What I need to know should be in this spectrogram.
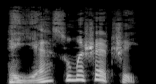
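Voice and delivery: usual speaking voice

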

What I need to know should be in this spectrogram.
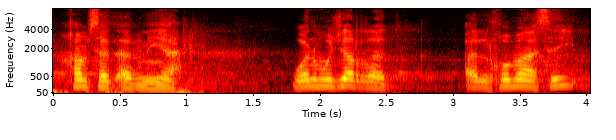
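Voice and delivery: ordinary talk, nothing marked

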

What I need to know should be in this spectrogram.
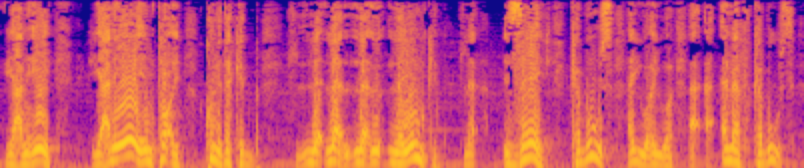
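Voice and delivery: frantic shouting. Acted. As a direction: break down, shouting and stammering.

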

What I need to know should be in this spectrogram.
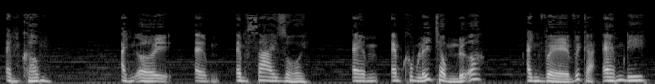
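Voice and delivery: high-pitched, urgent begging; desperate pleading. A narrator's reading. Woman begging Tuấn to take her home, desperate pleading. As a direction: beg him desperately to take you along. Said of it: "dập đầu rồi van xin Tuấn".

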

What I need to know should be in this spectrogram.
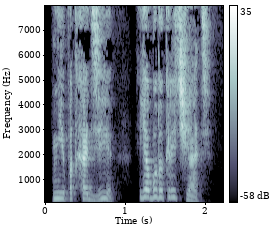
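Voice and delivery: high, loud frightened warning; scared girl threatening to scream; panicked shout. Acted. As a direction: scream to keep him away. Frightened girl warns him off.

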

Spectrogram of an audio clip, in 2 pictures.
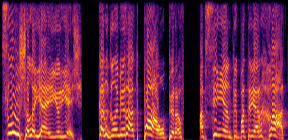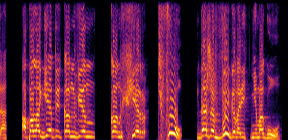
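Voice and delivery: high voice tripping over big words; mock the speech, stumbling in annoyance; scornful heroine. Asya mocks the speech, stumbles. (насмешливо, высоким голосом, запинаясь)

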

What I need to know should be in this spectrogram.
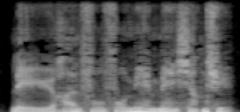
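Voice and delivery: ordinary delivery, nothing marked

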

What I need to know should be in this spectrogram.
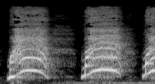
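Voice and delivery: short, separate calls for mother; cry for help. A narrator's reading. Terrified woman calling her mother by the bakery, crying for help. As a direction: call out in fright. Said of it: "la làng lên".

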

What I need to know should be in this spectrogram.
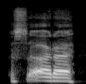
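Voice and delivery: plain reading voice

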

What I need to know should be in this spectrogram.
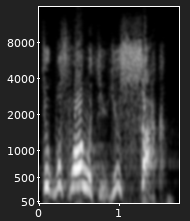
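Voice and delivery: loud, high outburst of exasperation; berating a child. Acted. Parent to a child not doing enough, angry yelling. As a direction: yell it at a kid who isn't doing enough. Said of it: "you go to a child and they're not doing enough".

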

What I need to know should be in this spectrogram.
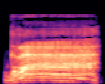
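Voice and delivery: drawn-out monster roar; demon roar. A narrator's reading. Demon lunging at its summoner, roaring. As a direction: roar wordlessly as you charge.

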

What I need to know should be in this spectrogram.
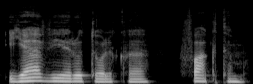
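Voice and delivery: ordinary delivery

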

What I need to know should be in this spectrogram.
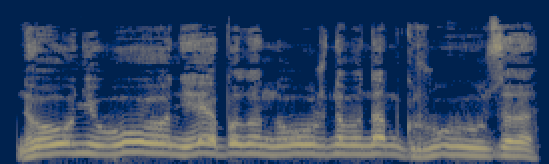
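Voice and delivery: high, slow, lazy condescending voice; bored rich glutton explaining terms; smug fat oligarch. Acted. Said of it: "возразил толстяк".

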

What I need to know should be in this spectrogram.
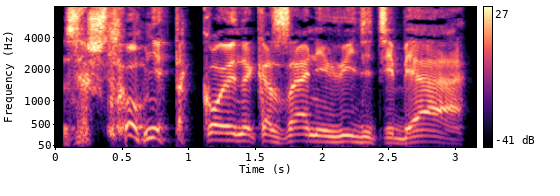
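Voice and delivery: high-pitched theatrical woe; exasperated lament. A narrator's reading. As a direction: wail it in mock despair at a spouse. Laughing husband laments his wife.

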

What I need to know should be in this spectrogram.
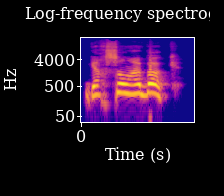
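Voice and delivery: high, forceful café order; shouting. A narrator's reading. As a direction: shout for a beer across the room. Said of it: "il cria de nouveau".

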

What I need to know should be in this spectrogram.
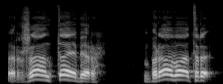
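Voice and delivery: shouting through a bad radio; crackly cordless phone. A narrator's reading. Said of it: "пробилось сквозь помехи".

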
